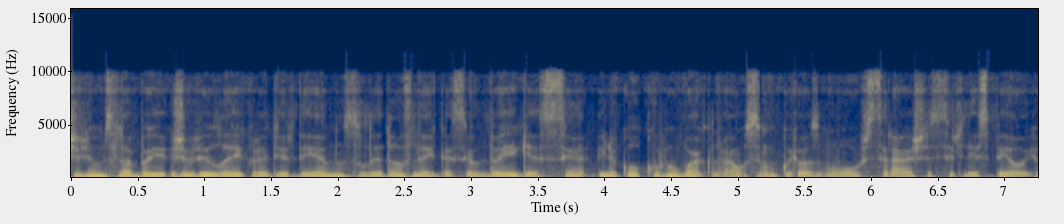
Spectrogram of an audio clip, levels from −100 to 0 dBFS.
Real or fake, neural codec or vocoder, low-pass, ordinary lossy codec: fake; autoencoder, 22.05 kHz, a latent of 192 numbers a frame, VITS, trained on many speakers; 9.9 kHz; Opus, 32 kbps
